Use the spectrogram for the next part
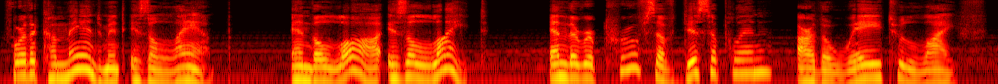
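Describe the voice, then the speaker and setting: A man reading scripture aloud in a slow, measured, solemn dramatized narration. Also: medium pitch, faint music behind. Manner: slow, measured, solemn recitation with lively rises on appeals. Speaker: Bible audio narrator.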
